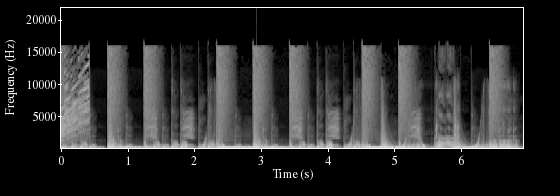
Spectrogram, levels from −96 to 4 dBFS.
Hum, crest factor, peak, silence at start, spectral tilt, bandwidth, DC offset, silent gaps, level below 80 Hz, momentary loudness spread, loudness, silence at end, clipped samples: none; 14 dB; 0 dBFS; 0 s; -5.5 dB/octave; 16.5 kHz; under 0.1%; none; -14 dBFS; 7 LU; -20 LUFS; 0.05 s; under 0.1%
